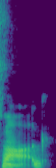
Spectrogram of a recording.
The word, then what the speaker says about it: Smaug: All of us were so upset about Smaug. – Yes. – Smaug. Nobody would ever pronounce it that way. It's Smaug.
